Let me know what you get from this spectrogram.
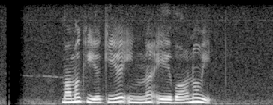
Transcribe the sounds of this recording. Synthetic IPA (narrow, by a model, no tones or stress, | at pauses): maməkijəkijəʔinːəʔeːʋaːnoʋi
